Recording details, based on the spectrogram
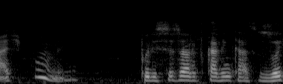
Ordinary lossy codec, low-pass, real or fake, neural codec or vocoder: none; none; real; none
